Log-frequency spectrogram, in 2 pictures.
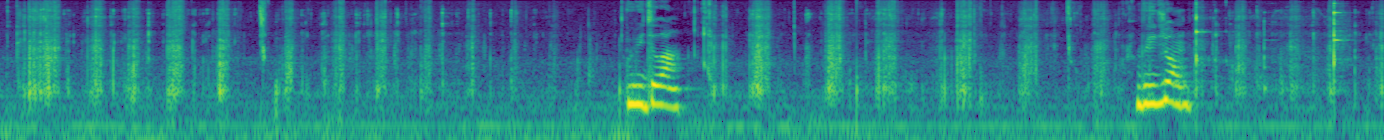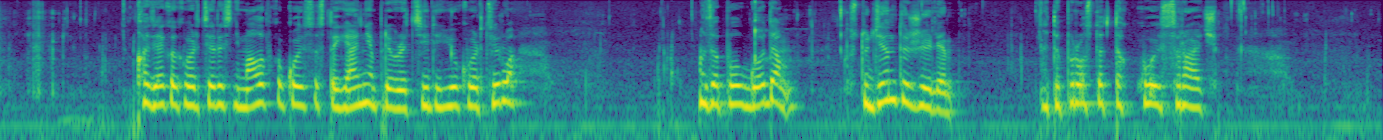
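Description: Crunchy vegetables snap and crunch as a woman chews close up.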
